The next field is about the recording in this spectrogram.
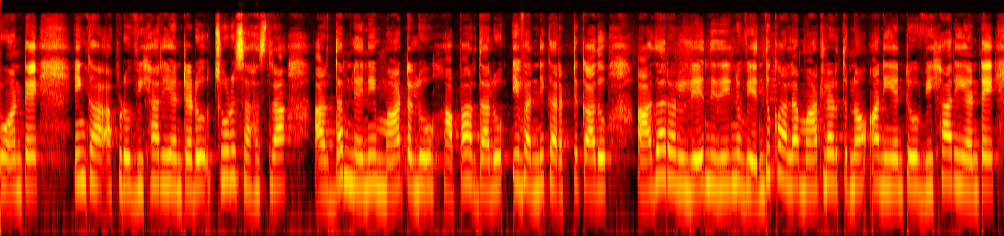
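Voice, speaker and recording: A woman retelling a television serial episode, quoting the characters' lines as she goes. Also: high voice. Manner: brisk retelling with quoted dialogue.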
